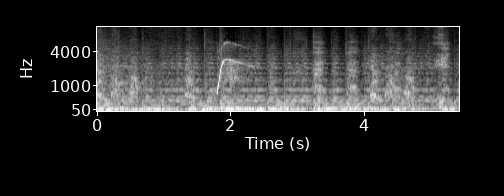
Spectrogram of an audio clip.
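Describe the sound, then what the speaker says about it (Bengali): A cartoon dog yips and barks in short bursts over a busy animated soundtrack of music and effects, with a bright rising boing-like whistle partway through. "এরকম কুকুর দেখিনি বাবা।"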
